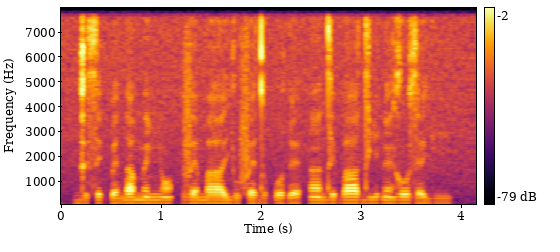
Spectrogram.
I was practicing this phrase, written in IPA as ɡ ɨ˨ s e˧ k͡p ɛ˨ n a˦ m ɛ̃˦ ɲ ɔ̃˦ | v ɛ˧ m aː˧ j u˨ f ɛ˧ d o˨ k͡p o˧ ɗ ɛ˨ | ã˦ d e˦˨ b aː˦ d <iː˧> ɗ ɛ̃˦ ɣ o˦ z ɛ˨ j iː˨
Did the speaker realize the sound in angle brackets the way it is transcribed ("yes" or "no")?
yes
